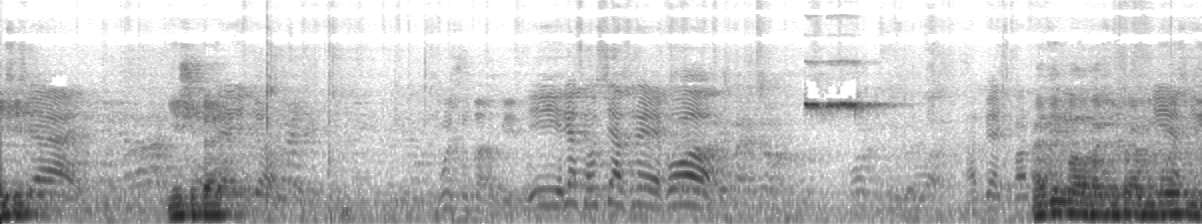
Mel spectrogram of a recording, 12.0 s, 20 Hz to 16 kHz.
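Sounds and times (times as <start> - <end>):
background voices in sports hall: 0.0 - 12.0.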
